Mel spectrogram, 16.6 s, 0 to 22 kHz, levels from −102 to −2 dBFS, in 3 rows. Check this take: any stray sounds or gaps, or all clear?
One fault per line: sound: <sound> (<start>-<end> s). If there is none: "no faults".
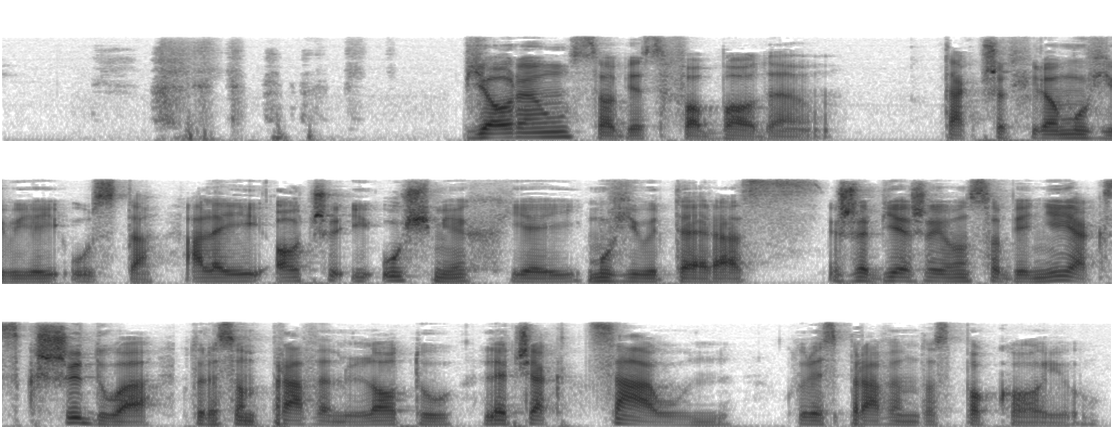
sound: laugh (0.4-2.0 s)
